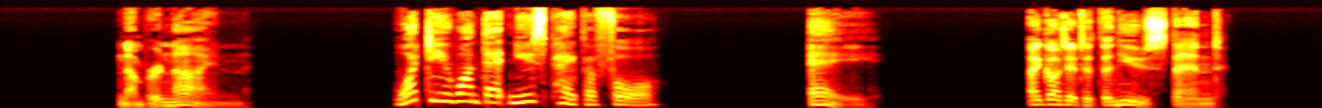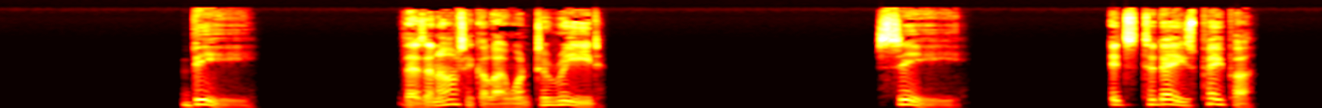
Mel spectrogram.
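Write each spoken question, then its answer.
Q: What do you want that newspaper for?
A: B: There's an article I want to read.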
